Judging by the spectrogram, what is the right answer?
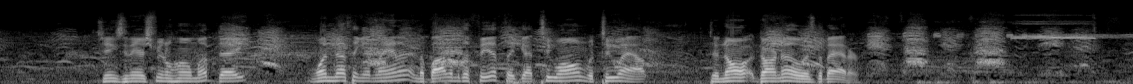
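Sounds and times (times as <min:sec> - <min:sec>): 
speech: 0:01.0 - 0:08.9
referee's whistle at basketball game: 0:09.2 - 0:11.3.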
